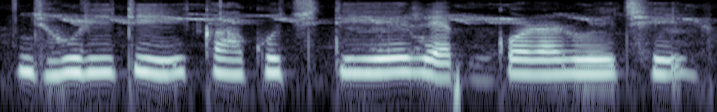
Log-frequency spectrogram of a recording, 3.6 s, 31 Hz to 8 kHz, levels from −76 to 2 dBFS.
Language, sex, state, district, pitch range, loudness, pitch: Bengali, female, West Bengal, Alipurduar, 205-220 Hz, -15 LUFS, 215 Hz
